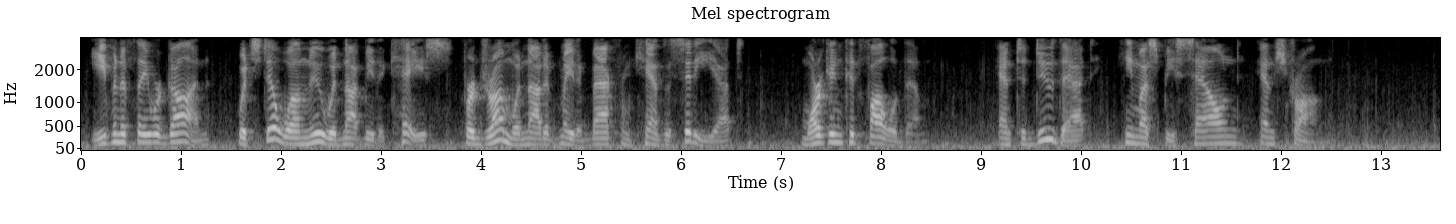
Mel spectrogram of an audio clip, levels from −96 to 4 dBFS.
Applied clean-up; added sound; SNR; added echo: none; Animal; 15 dB; none.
